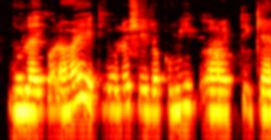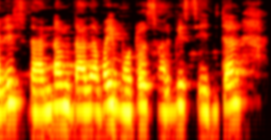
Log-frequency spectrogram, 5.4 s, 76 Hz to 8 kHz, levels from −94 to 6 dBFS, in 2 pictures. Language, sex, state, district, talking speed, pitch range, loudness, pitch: Bengali, female, West Bengal, Dakshin Dinajpur, 210 wpm, 195-235 Hz, -16 LUFS, 205 Hz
